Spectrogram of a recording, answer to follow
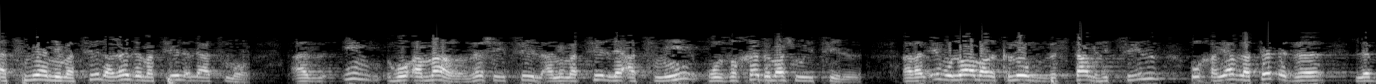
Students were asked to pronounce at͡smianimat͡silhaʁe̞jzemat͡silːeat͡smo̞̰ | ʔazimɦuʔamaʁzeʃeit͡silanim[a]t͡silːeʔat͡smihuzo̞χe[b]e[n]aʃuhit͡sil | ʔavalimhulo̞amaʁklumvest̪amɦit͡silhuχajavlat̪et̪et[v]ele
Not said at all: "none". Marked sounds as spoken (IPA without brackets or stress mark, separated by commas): a, b, m, z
